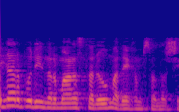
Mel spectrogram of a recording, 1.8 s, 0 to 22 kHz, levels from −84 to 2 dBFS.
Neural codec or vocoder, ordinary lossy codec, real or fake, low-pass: none; MP3, 48 kbps; real; 5.4 kHz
